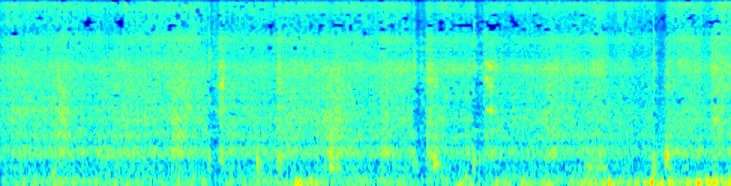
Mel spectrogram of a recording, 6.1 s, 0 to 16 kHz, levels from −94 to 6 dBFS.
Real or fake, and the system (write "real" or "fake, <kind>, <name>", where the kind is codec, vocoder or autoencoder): real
